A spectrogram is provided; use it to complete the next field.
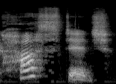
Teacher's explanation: if you take the word hostage the stress is on ha stitch which then makes the a no longer gray but just schwa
